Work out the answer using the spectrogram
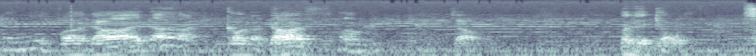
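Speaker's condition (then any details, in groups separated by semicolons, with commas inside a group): Huntington's disease; only slight symptoms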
